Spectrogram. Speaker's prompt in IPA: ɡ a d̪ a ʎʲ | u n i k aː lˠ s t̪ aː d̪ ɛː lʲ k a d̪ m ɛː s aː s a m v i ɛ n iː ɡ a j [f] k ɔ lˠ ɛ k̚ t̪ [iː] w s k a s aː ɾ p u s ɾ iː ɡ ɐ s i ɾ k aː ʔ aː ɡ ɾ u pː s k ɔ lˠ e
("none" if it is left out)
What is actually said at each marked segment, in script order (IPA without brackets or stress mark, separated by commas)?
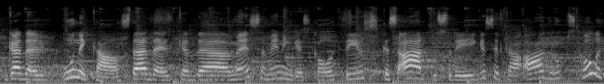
s, iː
